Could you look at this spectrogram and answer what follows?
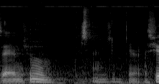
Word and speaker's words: Angela: I've seen it printed Angels and Angela. Which is the typo? Angela, Angie. Her real name is Angela.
